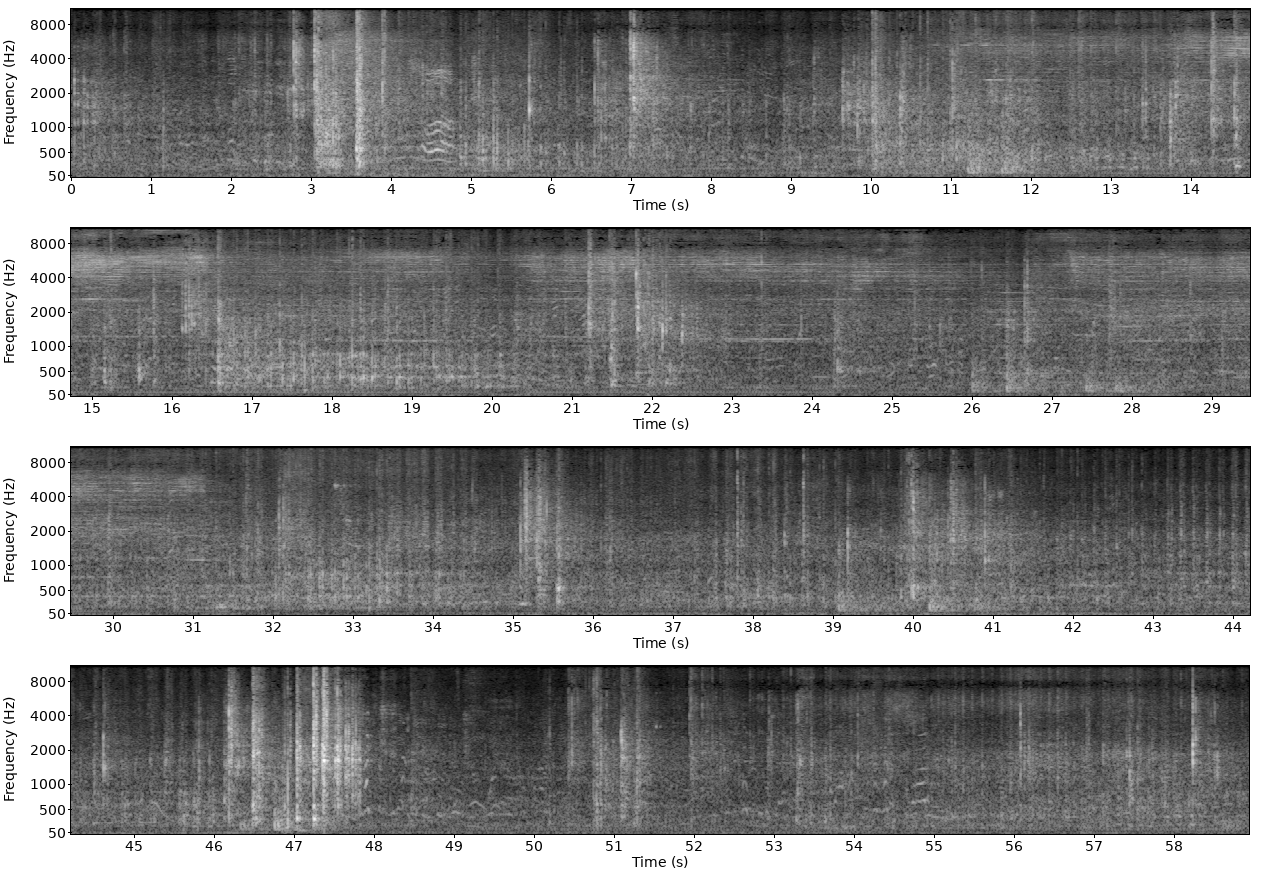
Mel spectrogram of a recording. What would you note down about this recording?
skater auf der koelner domplatte, project: social ambiences/ listen to the people - in & outdoor nearfield recordings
